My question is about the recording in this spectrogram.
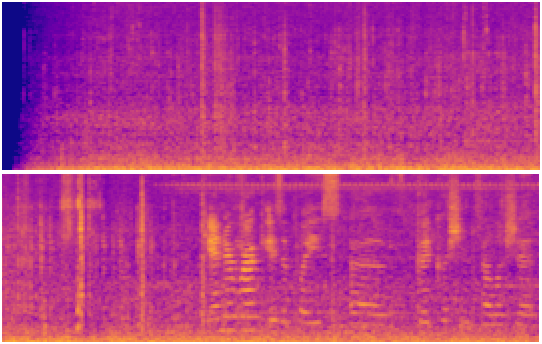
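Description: A steady low rumble with a few sharp knocks. From about seven seconds in, people's voices are heard talking, though no words come through.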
